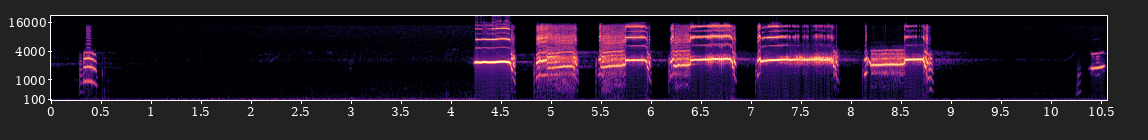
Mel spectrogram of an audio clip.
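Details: Morning fish delivery at a white-tailed eagle nest in Latvia, 17 August 2018: a series of loud, harsh, rasping screams in short bursts about once a second, with a brief cry before and after.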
